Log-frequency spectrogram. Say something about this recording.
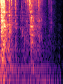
Dropping hangers in bin
Dropping a few hangers in a metal bin at the dry cleaners. Barely any clear frequency peaks.
clothing, dry-cleaners, metal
